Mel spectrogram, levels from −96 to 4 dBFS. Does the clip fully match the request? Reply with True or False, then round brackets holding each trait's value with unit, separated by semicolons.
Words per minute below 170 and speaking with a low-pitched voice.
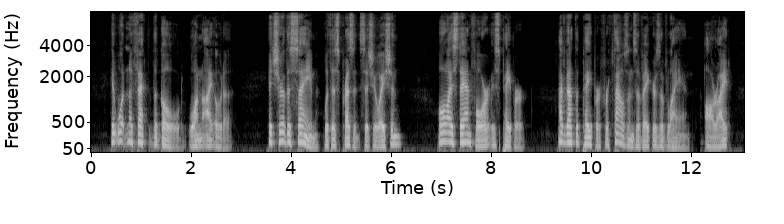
True (150 wpm; 95 Hz)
